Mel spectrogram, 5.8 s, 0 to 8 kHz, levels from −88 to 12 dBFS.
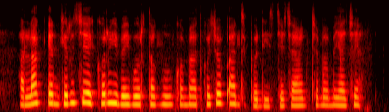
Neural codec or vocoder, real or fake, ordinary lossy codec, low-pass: none; real; none; 7.2 kHz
